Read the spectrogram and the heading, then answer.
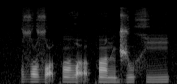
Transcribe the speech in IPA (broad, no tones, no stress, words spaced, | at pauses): zˤuzˤo̰qʷĩðˤa̰ qʷãnd͡ʒuxi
